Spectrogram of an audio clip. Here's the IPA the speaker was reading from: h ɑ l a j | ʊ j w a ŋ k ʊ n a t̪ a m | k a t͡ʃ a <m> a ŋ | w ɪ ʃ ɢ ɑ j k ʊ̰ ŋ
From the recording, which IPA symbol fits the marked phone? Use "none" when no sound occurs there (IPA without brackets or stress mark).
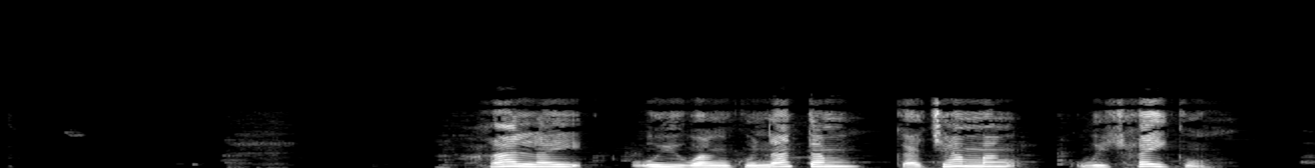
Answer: m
